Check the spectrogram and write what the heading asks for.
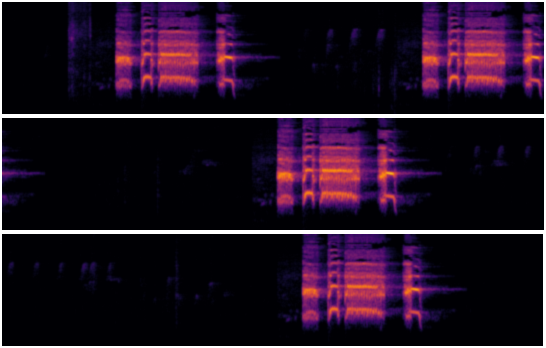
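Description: Red junglefowl rooster (ayam hutan merah) crowing, four times at uneven intervals. Each crow is a short, broken phrase ending in a separate clipped note. It is a clean recorded lure call played back to draw in wild junglefowl.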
